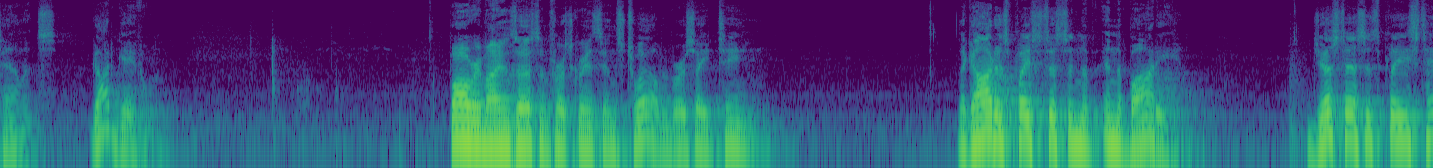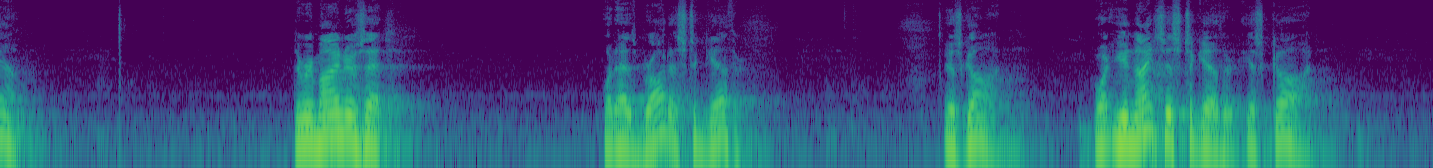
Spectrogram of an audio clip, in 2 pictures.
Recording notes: Downtown Church Of Christ Audio Sermon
